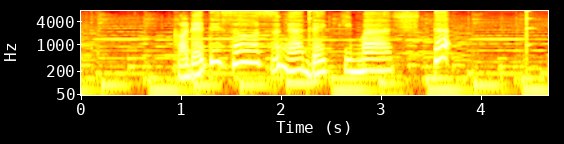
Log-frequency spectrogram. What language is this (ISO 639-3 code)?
jpn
